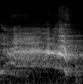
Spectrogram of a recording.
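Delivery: loud, very high mock shriek; piercing storyteller's scream; re-enacted scream. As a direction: shriek as if struck, acting it out. I'm screaming.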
